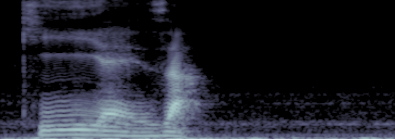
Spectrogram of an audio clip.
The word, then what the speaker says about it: chiesa: Andiamo avanti e troviamo una parola nella quale la C ha un suono duro perché è seguita da una consonante, in questo caso dalla H. Per questo dobbiamo leggere questa parola chiesa con la S che ha un suono debole, ti ricordo, perché si trova tra due vocali, la E e la A.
